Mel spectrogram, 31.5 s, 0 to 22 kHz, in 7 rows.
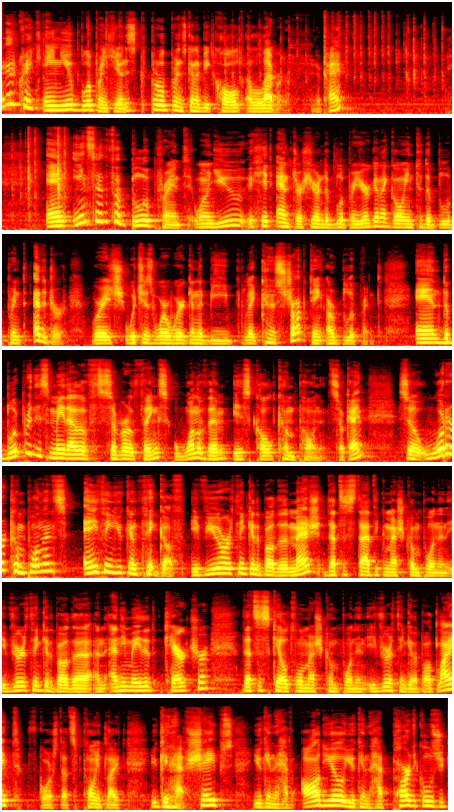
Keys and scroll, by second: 0.4 typing, 1.9-4.4 typing, 4.6 Return, 4.9 Return.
